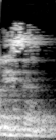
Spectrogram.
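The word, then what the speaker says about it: listen: जैसे example लिसन क्या लिखा हुआ है? लिसन लिसन का मतलब क्या होता है? सुनना। लिसन का मतलब सुनना। तो यहां जो टी है वो क्या है? साइलेंट।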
